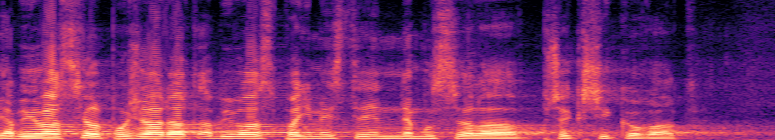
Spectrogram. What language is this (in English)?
Czech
